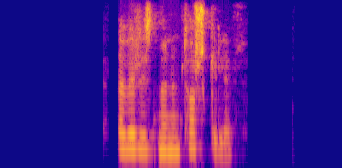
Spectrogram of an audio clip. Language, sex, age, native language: Icelandic, female, 40-49, Icelandic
